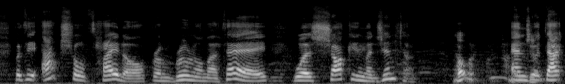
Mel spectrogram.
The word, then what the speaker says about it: Bruno Mattei: Did I pronounce it right? Bruno Mattei, yes.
